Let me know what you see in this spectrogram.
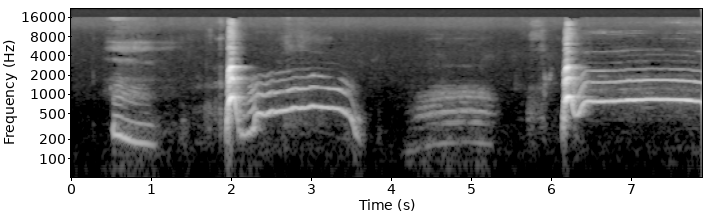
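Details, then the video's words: House dog howling in response to an ambulance that just passed: a short low whine, then a yelping start rising into a wavering howl, a soft murmuring whimper, and another long steady howl. "Everybody's Second Favorite Dog, Singing the Song of His People"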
